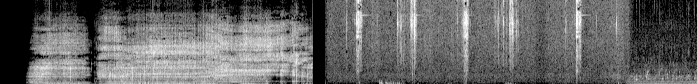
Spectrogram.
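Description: Brown bear growling: a rough, loud run of about five and a half seconds, broken briefly near two seconds in. It is followed by several faint, sharp clicks.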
